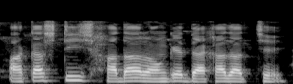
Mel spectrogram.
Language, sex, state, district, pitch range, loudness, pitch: Bengali, male, West Bengal, Alipurduar, 140-170 Hz, -14 LUFS, 145 Hz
